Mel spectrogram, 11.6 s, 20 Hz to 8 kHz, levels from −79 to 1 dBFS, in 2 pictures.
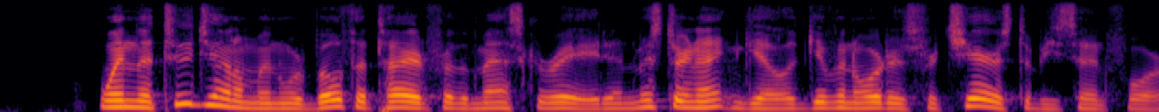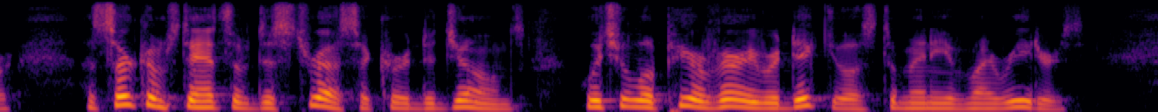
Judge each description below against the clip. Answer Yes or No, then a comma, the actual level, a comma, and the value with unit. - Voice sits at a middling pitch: Yes, medium, 150 Hz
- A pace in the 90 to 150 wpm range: No, average, 200 wpm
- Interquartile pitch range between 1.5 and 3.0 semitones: No, average, 4.3 semitones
